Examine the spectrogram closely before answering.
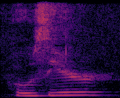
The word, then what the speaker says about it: Hozier: real quick take me to church by hozier hozier it's spelled h/o the i er all credit goes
